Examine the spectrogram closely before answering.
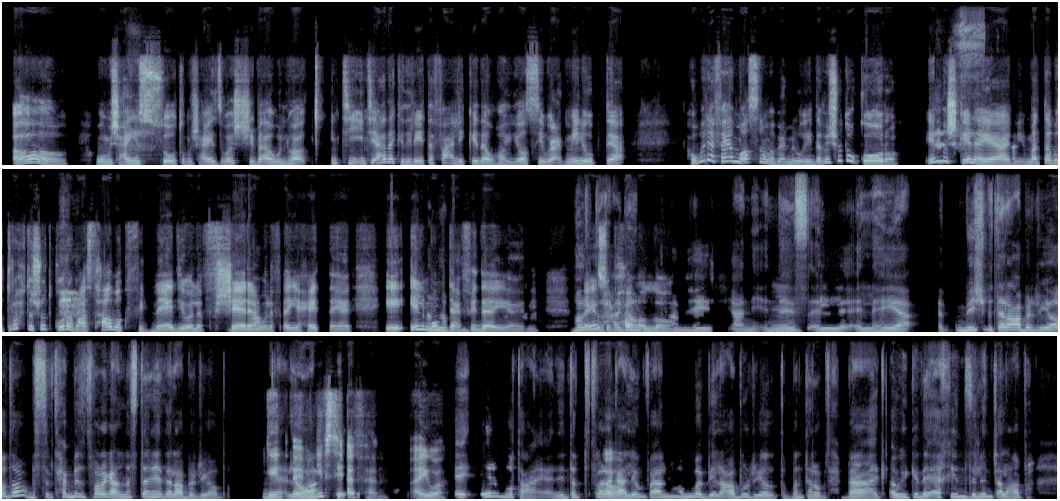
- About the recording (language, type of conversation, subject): Arabic, unstructured, هل بتفضل تتمرن في البيت ولا في الجيم؟
- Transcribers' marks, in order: tsk; giggle; unintelligible speech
